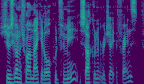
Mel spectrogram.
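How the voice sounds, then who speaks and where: Blokey young man, crisp and dry. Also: mid-range voice, fairly even intonation, very fast, dry recording. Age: young adult. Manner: blokey, slangy, swearing. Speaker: podcast co-host. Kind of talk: casual banter and storytelling.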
